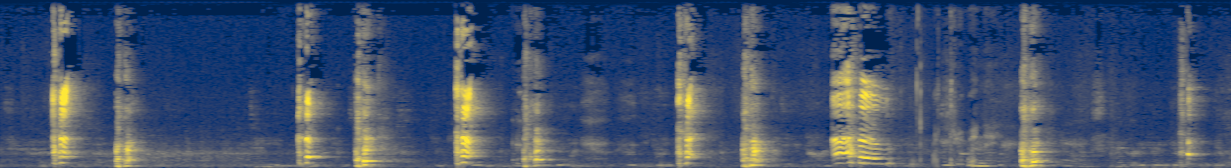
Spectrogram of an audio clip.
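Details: A child's cough: a series of short, sharp coughs, mostly in pairs, with brief quiet gaps between them.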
